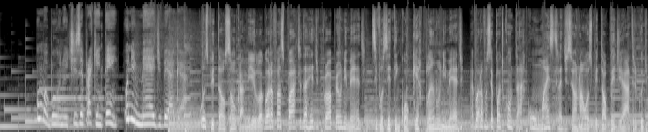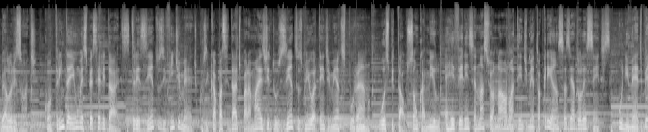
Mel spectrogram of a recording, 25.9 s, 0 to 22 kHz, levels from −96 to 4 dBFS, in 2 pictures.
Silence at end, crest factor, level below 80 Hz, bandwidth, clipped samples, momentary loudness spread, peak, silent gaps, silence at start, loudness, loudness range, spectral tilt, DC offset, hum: 0 s; 14 dB; -32 dBFS; 19.5 kHz; under 0.1%; 5 LU; 0 dBFS; none; 0 s; -14 LUFS; 2 LU; -5 dB/octave; under 0.1%; none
